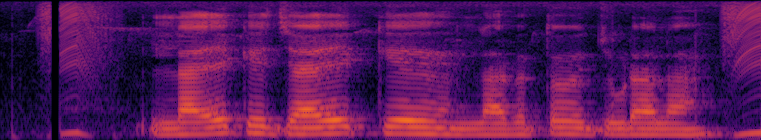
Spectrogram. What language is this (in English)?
Bhojpuri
